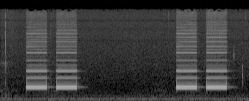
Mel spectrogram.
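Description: A ringback tone heard on an outgoing early-morning phone call on a long weekend: two paired bursts of steady electronic ringing, a second apart, with a long pause between pairs, clear and fairly loud over a faint line hum.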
